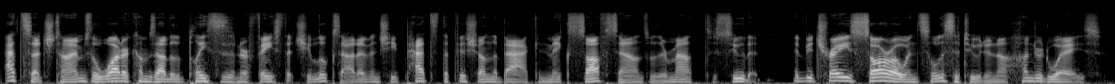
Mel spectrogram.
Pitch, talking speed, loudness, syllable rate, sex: 115 Hz, 240 wpm, -22 LUFS, 5.5 syllables/s, male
